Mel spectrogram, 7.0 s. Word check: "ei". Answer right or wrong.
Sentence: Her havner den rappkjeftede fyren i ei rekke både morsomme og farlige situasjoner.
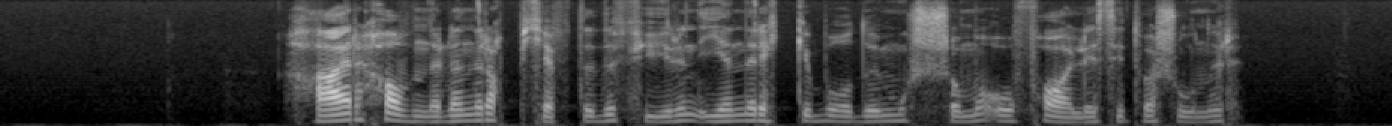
wrong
